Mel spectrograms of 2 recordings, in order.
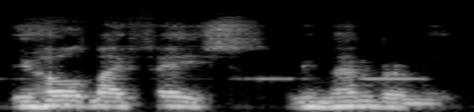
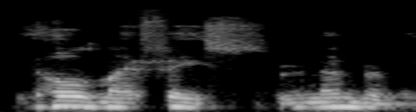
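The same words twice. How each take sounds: First: It sounds like a forceful command. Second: It sounds like a gentle request.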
